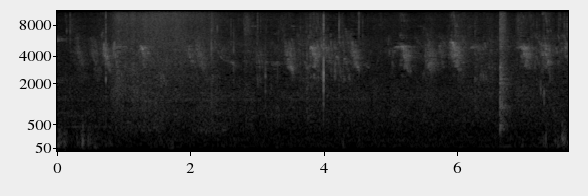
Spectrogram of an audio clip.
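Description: Birds chirping: short high chirps repeating every half second to a second over a faint outdoor hiss, with a sharp click about four seconds in and another a few seconds later.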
